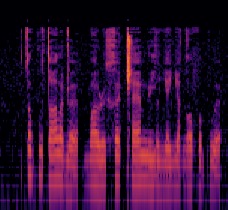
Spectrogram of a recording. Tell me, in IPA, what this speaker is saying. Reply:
t ɔ kʷ æ t ɑ lˠ æ ɖ œ | b ɑ ɭ y x œ ǁ æ m y j o ʎ æ ʎ ɑ ɡ ɔ f ɔ kʷ œ

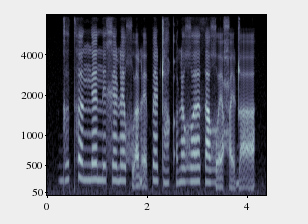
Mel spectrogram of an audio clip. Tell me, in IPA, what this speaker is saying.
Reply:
ɡ ə̤ t̪ʰ ɜ ŋ ɛ n̪ ɪ x ɛ ɳ ɛ χʷ a̰ ɳ ɛ̰ p ɛ ʈ a̤ qʼ ə̤ ɳ ə ʁʷ ɜ θ a ʁʷ ɛ̰ ħ ɛ̰ ɖ a̰

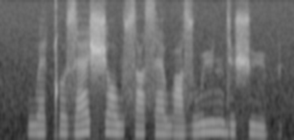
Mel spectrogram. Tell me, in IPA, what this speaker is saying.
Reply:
w ɛ ǃ o z æ ʃ ɔ w s ɑ s æ w ɑ z w y n d y ʃ y p

